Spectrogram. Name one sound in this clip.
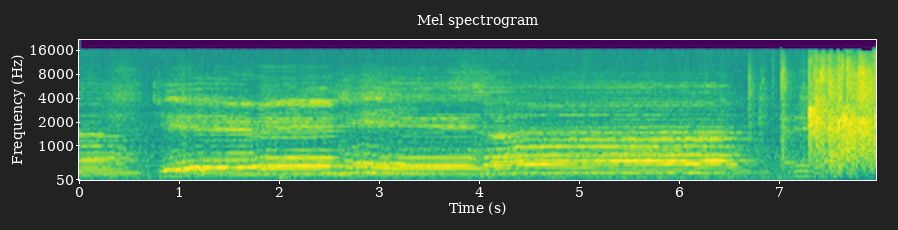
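A guitar plays along with the singing.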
